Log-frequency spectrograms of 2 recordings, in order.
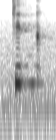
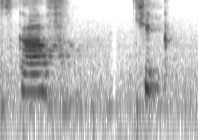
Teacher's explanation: in the last position, final position and medial position, they are not aspirated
